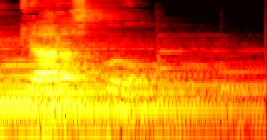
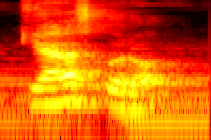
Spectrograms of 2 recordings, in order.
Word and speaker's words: chiaroscuro: The term chiaroscuro, it is pronounced differently in different languages.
